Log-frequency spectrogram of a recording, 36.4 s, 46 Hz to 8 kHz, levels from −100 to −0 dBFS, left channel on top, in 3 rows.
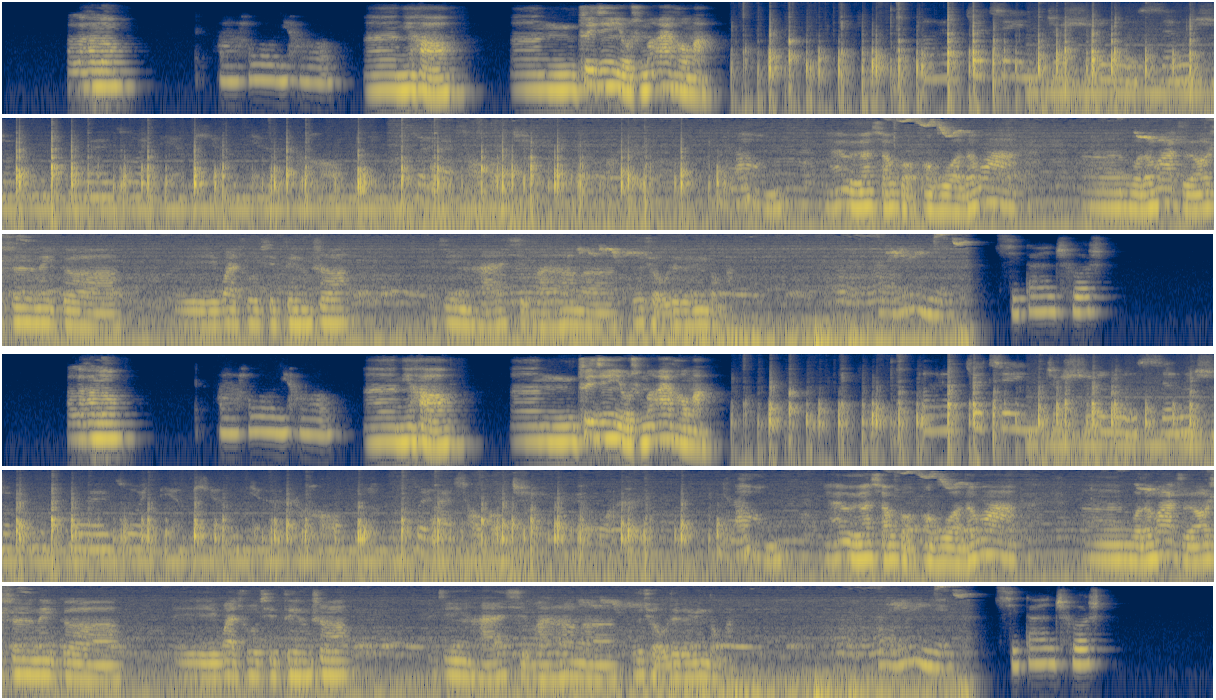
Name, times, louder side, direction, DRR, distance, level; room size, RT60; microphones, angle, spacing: voice 1, 0.6-1.3 3.6-4.6 5.1-7.1 19.4-19.9 20.3-25.4 25.9-27.8 28.5-31.6, equal, 70° right, 1.4 m, -24 dB
voice 2, 2.2-3.3 9.2-15.9 16.3-18.5 19.3-19.6 32.9-33.9 34.2-35.2, right 3 dB, 45° right, 0.7 m, -33 dB
sound 1, 7.3-11.9 12.3-12.4 12.6-14.4 14.6-19.4, left 2 dB, 40° left, 0.6 m, -24 dB
sound 2, 10.2-17.4, equal, 10° right, 0.5 m, -32 dB
sound 3, 16.0-33.9, left 2 dB, 80° left, 0.8 m, -33 dB
6.3 x 2.2 x 2.8 m
head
